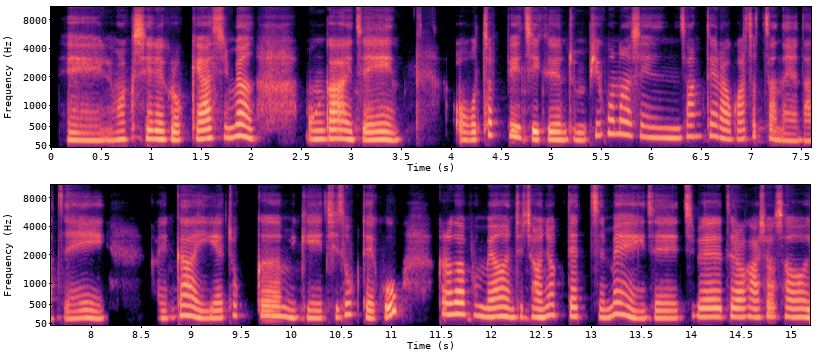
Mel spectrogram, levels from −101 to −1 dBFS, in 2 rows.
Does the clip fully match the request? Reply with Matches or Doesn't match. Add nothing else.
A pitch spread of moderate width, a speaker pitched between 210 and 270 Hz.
Doesn't match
